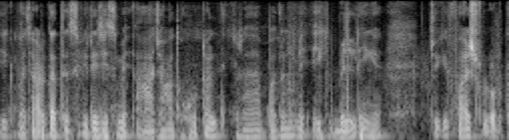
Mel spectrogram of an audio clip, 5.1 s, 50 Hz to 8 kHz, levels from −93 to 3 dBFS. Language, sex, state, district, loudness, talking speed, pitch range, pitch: Hindi, male, Bihar, Katihar, -23 LUFS, 245 wpm, 95-110 Hz, 105 Hz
